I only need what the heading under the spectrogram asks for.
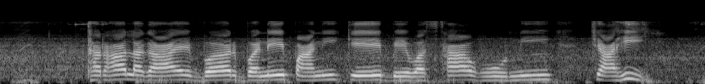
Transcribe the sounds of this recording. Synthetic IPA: t̪ʰəɾɦalɐɡaːebɐɾbənepaːnikebjeʋəst̪ʰaɦoːni | t͡ʃaːɦi

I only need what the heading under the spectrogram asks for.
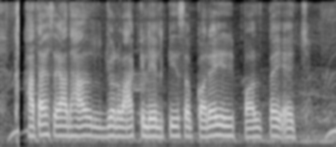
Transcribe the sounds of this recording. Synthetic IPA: kʰat̪asẽad̪ʱaɾd͡ʒoɾbakelelkisəb̚kəɾəpəlt̪əət͡ʃʰ

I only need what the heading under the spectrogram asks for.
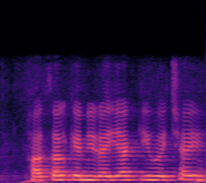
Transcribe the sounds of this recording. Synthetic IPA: həsəlkeniɾəjakiɦojt͡ʃʰəj

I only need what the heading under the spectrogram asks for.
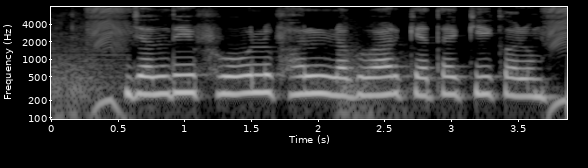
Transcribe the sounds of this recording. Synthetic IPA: d͡ʒəld̪ipʰuːlpʰəlːəɡwaːɾkɛːt̪əkikəɾum

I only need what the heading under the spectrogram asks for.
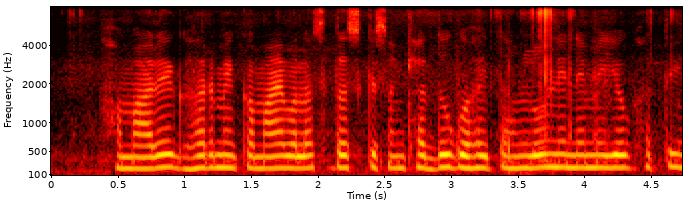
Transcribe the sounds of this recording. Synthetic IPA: həmaɾeɡʱəɾmekəmaeβalasəd̪əsjə̥kesə̃ŋkʰjad̪uɡəɦəjt̪ɔɦəmlolninemejoɡɦot̪i

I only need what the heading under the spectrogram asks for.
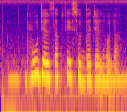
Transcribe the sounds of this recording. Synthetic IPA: bʱuːd͡ʒɐlsɐbsesʊd̪ʱːəd͡ʒɐlɦo̰ːla̰ː

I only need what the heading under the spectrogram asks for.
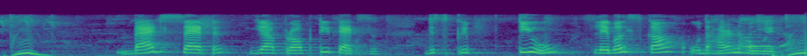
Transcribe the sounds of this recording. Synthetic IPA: bɛːɖsɛːʈjapɾɔːpəɾʈiʈɛːks | ɖɪskɾɪp̚ | ʈijũleːbəlskaʊd̪aːɾəɳɦoeː

